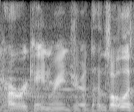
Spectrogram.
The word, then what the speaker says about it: Hurricaneger: We have Hurricaneger. But what's the is Naiju Ninja? Naiju Sentai Hurricaneger. Hurricaneger. I can never enunciate the Hurricane. I'm like Hurricane Ranger.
